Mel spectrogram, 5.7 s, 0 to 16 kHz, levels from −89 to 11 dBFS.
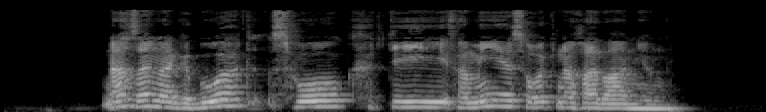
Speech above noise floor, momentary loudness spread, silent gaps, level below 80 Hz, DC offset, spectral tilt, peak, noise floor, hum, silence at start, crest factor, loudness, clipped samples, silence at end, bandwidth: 56 dB; 7 LU; none; -60 dBFS; under 0.1%; -6 dB/octave; -10 dBFS; -80 dBFS; none; 0.8 s; 16 dB; -24 LUFS; under 0.1%; 0.6 s; 11.5 kHz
